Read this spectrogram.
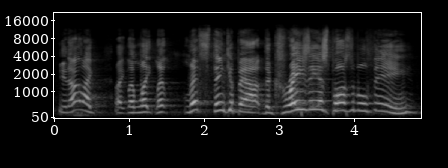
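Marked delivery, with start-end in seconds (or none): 1.8-4.9 mock dramatic. Mocking the anxious mind.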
